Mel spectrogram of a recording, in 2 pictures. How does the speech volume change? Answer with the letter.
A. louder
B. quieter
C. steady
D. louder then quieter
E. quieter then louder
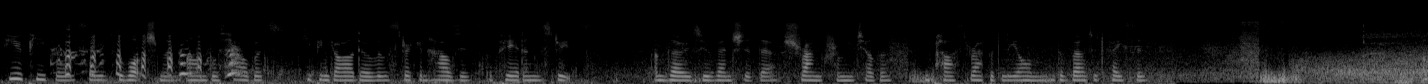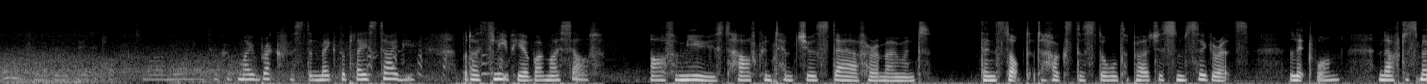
A.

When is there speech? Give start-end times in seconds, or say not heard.
0.1-11.6, 14.2-28.5.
